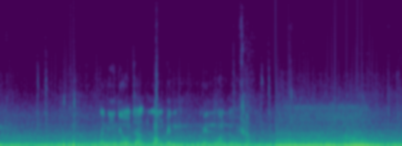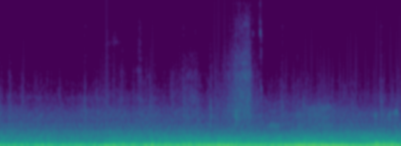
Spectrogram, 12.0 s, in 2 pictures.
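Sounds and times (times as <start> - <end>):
car engine accelerating hard: 0.0 - 12.0
road and tyre noise: 0.0 - 12.0.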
